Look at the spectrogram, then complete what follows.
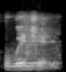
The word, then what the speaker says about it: Ugbechie: Ubeche. Ubeche. That is initials. Ubeche is spelled UGBECHIE.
